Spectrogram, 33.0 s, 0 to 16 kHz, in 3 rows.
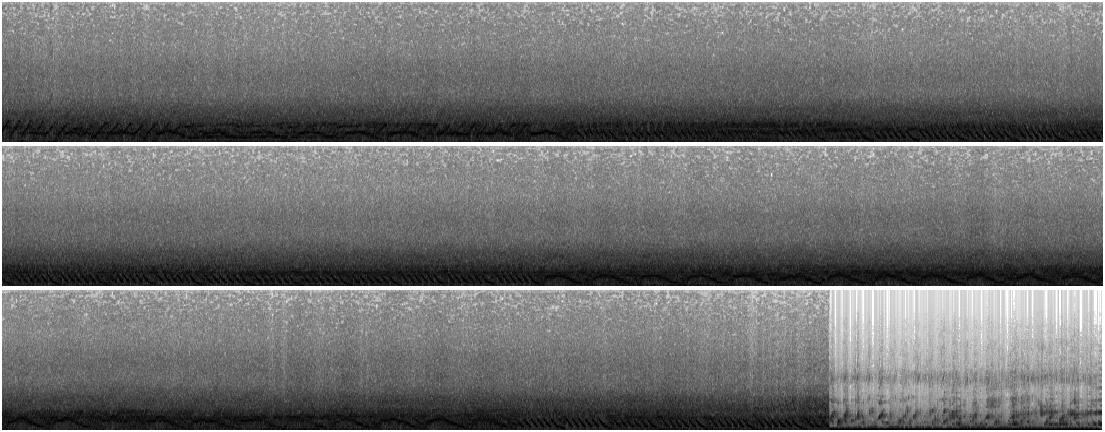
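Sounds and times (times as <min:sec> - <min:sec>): electronic siren warbling: 0:00.0 - 0:33.0
low pulsing tone: 0:00.0 - 0:33.0.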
